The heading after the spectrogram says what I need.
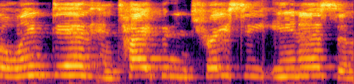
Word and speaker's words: Enos: and type in Tracy enus and my last name is spelled like enus Slaughter if you're a Cardinal fan or enus from The Dukes of Hazard e n o s you got me on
